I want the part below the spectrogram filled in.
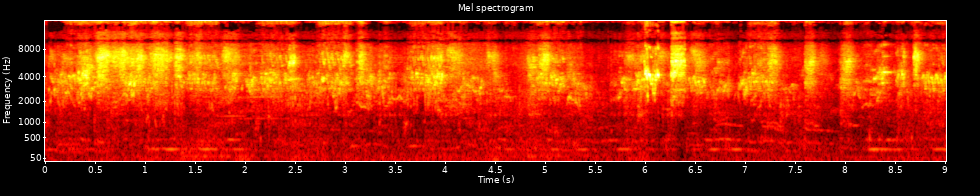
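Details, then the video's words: Long run of dense budgerigar chatter, scratchy warbling in rolling bursts with brief pauses, and a louder peak of sharp chirps past the middle. "parrot sounds and chirping sounds"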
